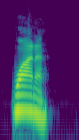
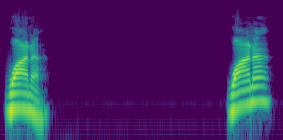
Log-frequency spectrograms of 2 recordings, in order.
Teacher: that N is a strong sound, so we can cancel the T and we get wanna.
